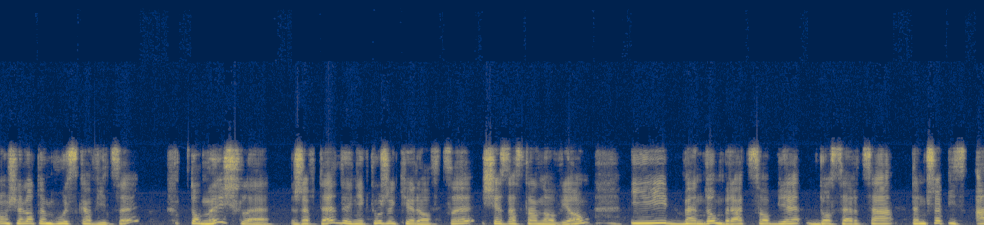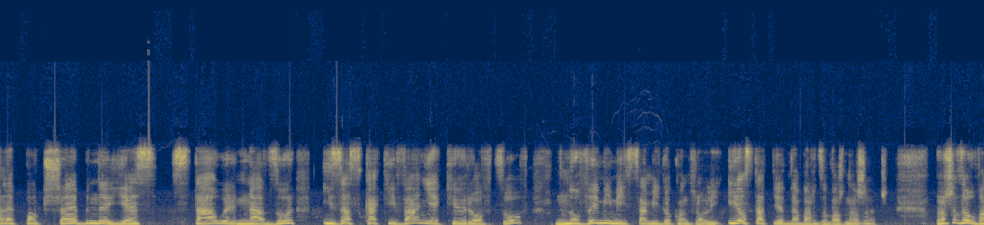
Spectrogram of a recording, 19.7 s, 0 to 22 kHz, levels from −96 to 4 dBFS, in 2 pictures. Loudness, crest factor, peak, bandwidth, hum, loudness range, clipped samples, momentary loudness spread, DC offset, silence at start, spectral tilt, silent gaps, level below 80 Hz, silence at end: -20 LUFS; 14 dB; -4 dBFS; 8.4 kHz; none; 2 LU; under 0.1%; 7 LU; under 0.1%; 0 s; -4.5 dB/octave; none; -70 dBFS; 0 s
